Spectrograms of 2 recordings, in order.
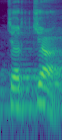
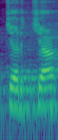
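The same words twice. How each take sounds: The two takes are said the same way.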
